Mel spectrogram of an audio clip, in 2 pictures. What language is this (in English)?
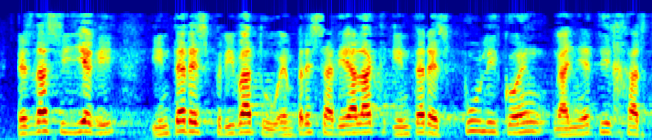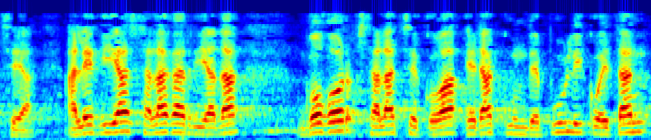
Basque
